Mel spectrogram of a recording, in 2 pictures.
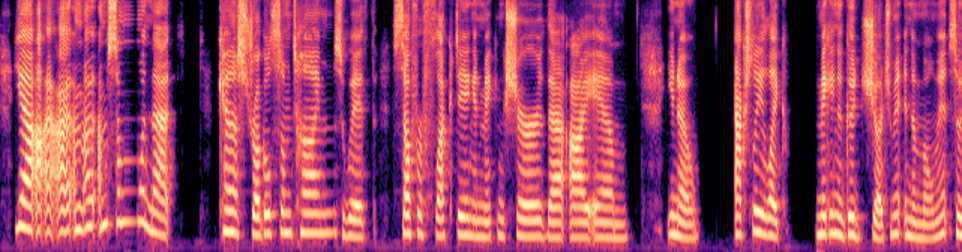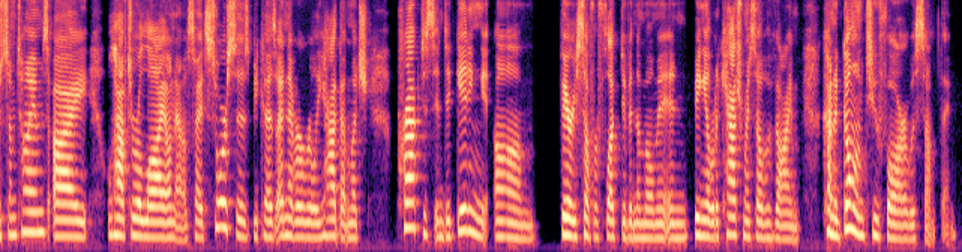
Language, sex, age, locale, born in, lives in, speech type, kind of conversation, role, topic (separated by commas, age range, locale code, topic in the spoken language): English, female, 20-24, en-US, United States, United States, conversation, unstructured, none, What hobby would you love to pick up this year, and how could we explore it together?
